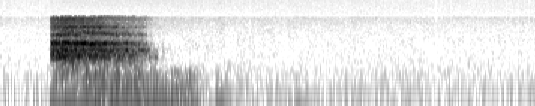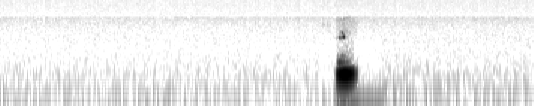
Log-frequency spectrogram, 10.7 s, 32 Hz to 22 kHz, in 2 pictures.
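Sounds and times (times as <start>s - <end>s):
single deep breath exhale: 0.5s - 1.6s.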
